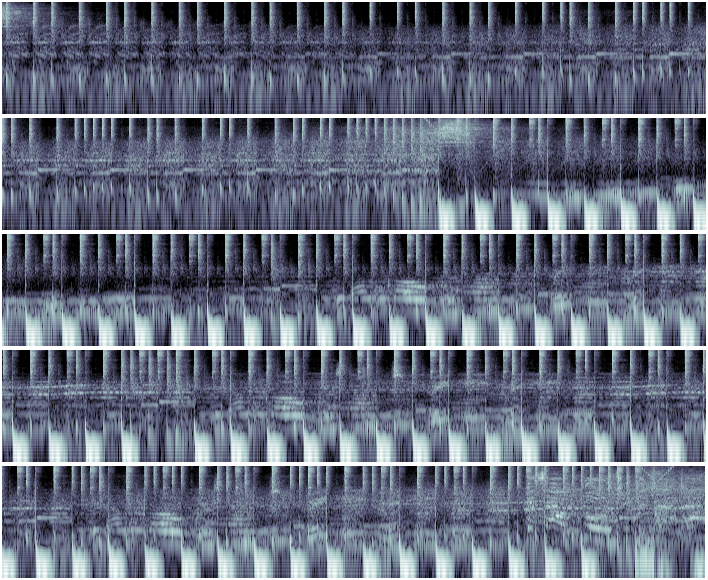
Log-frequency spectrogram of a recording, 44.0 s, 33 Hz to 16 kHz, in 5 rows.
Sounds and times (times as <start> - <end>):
Music: 0.0 - 43.9.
